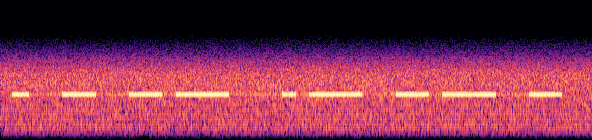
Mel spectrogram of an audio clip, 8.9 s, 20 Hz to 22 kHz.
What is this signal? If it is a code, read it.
Radio time signal (WWVB), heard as a tone whose level steps once a second, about 1390 Hz, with radio static. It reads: 1 1 0 M 0 1 0 1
